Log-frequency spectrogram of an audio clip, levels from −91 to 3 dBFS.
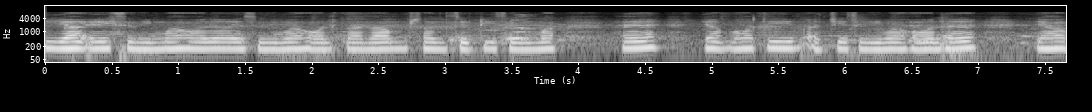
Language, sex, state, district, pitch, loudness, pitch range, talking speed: Hindi, male, Uttar Pradesh, Jyotiba Phule Nagar, 165 Hz, -15 LUFS, 155-170 Hz, 170 wpm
